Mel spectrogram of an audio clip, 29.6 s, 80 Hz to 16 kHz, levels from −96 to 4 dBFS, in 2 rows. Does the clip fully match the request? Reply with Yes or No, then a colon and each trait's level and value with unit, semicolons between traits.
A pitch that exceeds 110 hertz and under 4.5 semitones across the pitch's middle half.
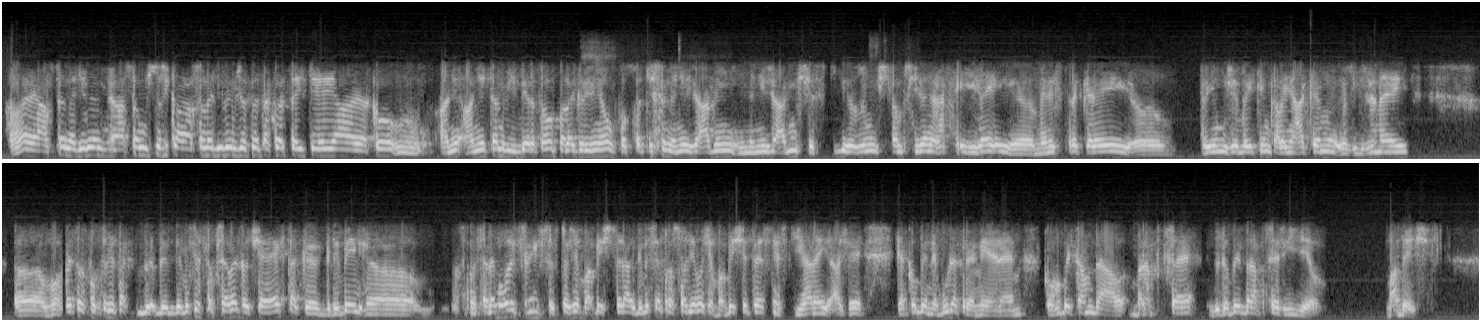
No: medium, 140 Hz; wide, 5.5 semitones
